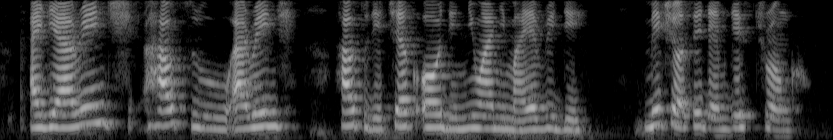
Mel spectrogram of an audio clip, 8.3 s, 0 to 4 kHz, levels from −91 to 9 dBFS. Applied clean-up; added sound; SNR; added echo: none; none; none; none.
